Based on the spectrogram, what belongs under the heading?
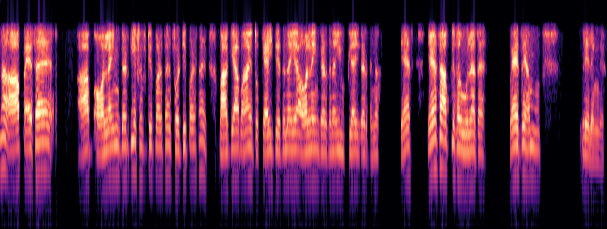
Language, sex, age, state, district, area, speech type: Urdu, male, 18-30, Uttar Pradesh, Rampur, urban, conversation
